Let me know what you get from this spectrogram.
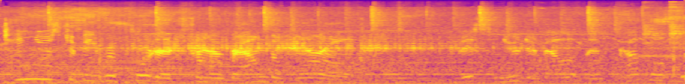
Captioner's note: static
